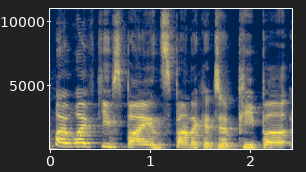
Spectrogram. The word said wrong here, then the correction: spanakopita: Spanica Pipa, or whatever it's called. At how do you say the Greek thing? Spanakopita spanakopita.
